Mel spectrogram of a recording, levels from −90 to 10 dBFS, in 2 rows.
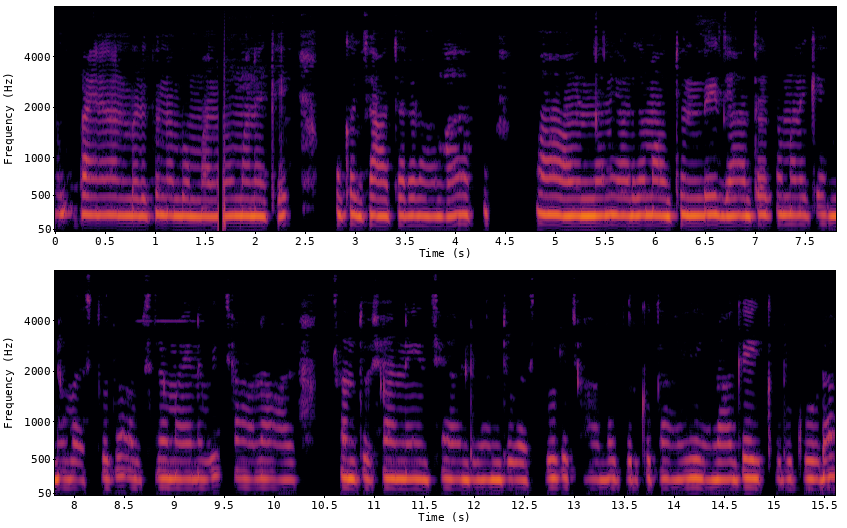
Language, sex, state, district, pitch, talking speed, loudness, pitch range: Telugu, female, Telangana, Nalgonda, 235 Hz, 75 wpm, -31 LUFS, 230-245 Hz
